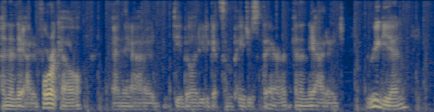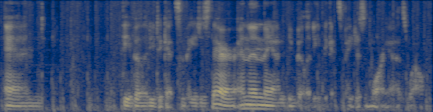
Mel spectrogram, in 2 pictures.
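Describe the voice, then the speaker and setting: A man's voice: low voice, moderate pace, a little hiss or hum. A man hosting a let's play, casually commentating his game and thinking aloud with frequent fillers.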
